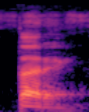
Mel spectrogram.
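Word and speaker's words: तराइन: Battle बता देता हूं कौन सी है, दैट वाज बैटल ऑफ तरेन। बैटल ऑफ तराई, तराई कह सकते हैं, battle of तराई, correct explanation pronunciation ये है, ठीक है।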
